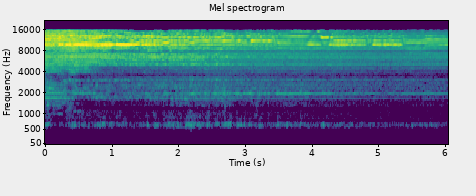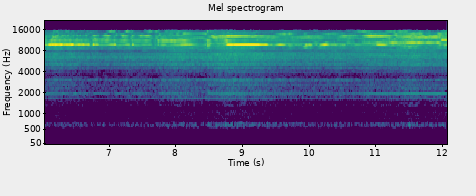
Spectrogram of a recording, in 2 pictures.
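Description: Worx MakerX heat gun running steadily, a whine over rushing air, melting embossing powder on a pop-can aluminium wing.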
